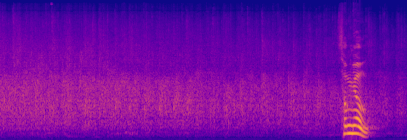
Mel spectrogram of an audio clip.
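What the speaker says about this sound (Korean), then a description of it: "수료증과 선물을 드릴 때 박수로 축하해 주시기 바랍니다" A church congregation at a Yongin Yeongnak Church Sunday service applauds a member completing the church family education course, with steady dense clapping throughout and a short voice breaking in near the end.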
